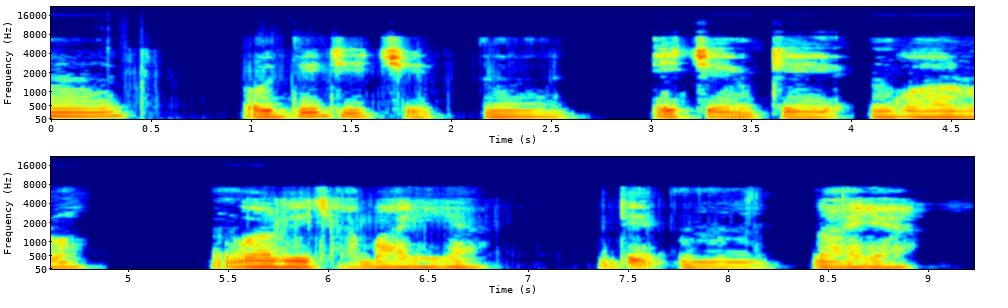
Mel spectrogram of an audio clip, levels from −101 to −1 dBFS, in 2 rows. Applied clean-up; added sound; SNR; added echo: neural mask model DeepFilterNet 3.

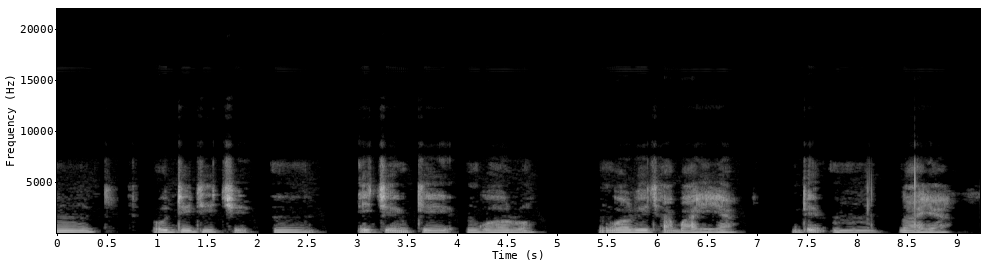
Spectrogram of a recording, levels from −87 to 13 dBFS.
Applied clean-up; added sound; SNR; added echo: none; none; none; none.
